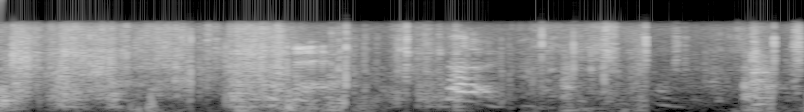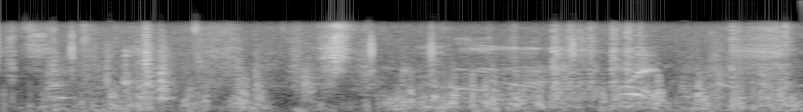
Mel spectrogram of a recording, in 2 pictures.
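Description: Indistinct voices over steady wind rumble on the microphone, with scattered short knocks and clicks from handling as a fish is lifted out of a plastic ice box.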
